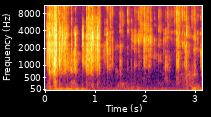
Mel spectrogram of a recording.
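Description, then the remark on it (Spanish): A textured toy figure being handled and rubbed, giving quiet, crinkly, scratchy rustles in irregular bursts, with no one speaking. “Escuchen la textura de este muñequito.”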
